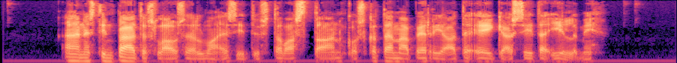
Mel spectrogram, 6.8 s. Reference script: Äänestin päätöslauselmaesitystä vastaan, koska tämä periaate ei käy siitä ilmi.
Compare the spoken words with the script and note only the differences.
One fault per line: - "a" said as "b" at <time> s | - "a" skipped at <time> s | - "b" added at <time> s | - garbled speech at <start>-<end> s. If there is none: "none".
none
